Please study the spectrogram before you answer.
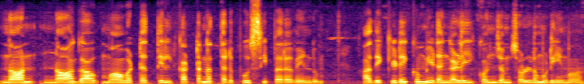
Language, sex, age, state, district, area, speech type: Tamil, male, 18-30, Tamil Nadu, Pudukkottai, rural, read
